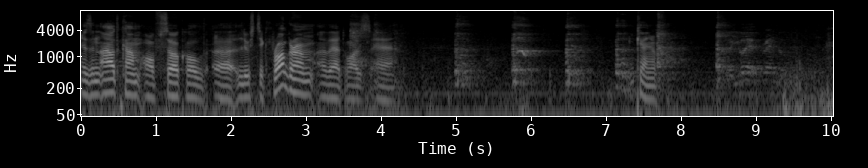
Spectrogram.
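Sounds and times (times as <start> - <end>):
short coughs: 5.0 - 8.8.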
